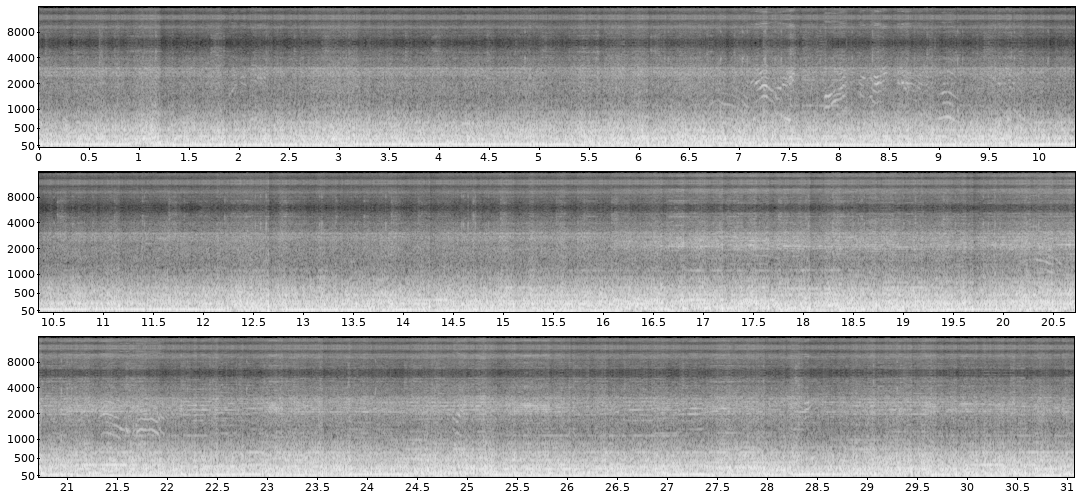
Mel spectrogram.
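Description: Bowrider motorboat cruising on open water: steady engine and water noise with a heavy low rumble that holds at the same loudness throughout.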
